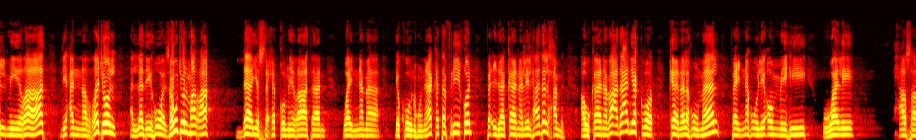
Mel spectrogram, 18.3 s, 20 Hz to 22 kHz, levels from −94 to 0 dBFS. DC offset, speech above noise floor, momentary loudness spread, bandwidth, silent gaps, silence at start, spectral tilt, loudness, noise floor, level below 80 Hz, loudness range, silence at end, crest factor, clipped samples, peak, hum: under 0.1%; 50 dB; 11 LU; 10.5 kHz; none; 0 s; -7 dB/octave; -19 LUFS; -69 dBFS; -48 dBFS; 5 LU; 0 s; 16 dB; under 0.1%; -2 dBFS; none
